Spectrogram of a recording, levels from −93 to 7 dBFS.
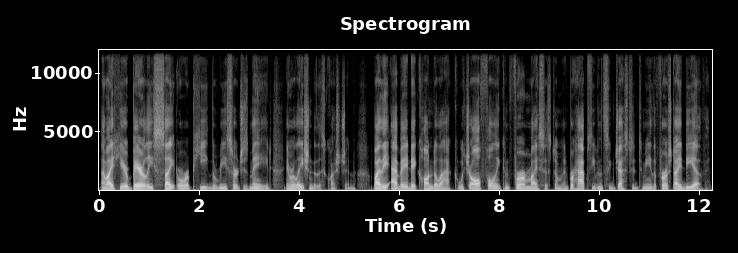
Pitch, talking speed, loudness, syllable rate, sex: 130 Hz, 180 wpm, -21 LUFS, 5.0 syllables/s, male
